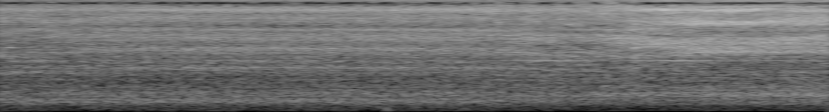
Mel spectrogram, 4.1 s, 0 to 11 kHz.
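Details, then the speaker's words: PowMr 3.5kW all-in-one inverter on a 48V 200Ah battery, under about 1.8 kW load, inverter at 31–32°C: a steady, even rush of both cooling fans with no rattle or wobble. Normal fan operation under load. "yeah both of the fans are on at uh 1.8 Kow"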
